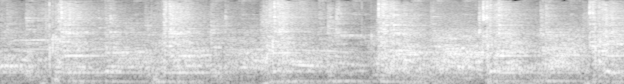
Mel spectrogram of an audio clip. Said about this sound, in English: a crowd gathered outside the governor's mansion calling for her resignation. Their chants sounded a lot like the ones that protesters used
